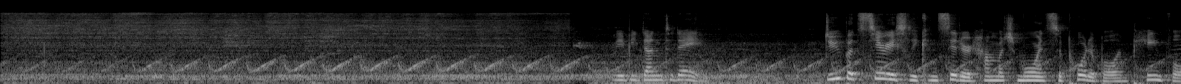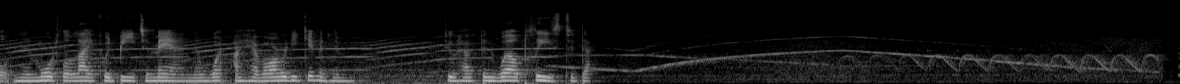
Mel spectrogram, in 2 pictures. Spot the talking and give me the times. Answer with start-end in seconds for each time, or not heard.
6.1-7.2, 8.2-15.3, 16.2-17.7.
